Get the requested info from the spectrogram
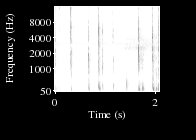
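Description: Typing on a computer keyboard: about seven separate key clicks at an uneven pace.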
